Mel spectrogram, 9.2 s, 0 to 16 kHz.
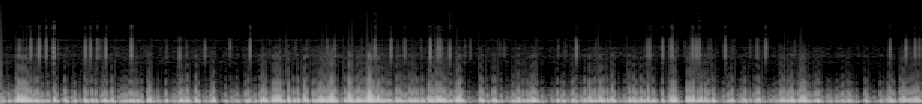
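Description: Vibrations of water inside a tree trunk, amplified over 400 times by a listening device: a continuous low, muffled rumbling with irregular gurgling surges and faint crackly ticks, steady in loudness throughout, no voices.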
